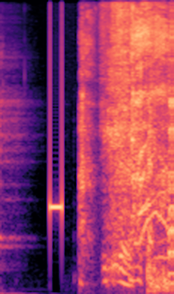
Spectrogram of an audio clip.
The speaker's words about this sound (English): What was that beep? You have a bleep button? What was that beep? So you can just bleep us like on the air. I accidentally hit the bleep button.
